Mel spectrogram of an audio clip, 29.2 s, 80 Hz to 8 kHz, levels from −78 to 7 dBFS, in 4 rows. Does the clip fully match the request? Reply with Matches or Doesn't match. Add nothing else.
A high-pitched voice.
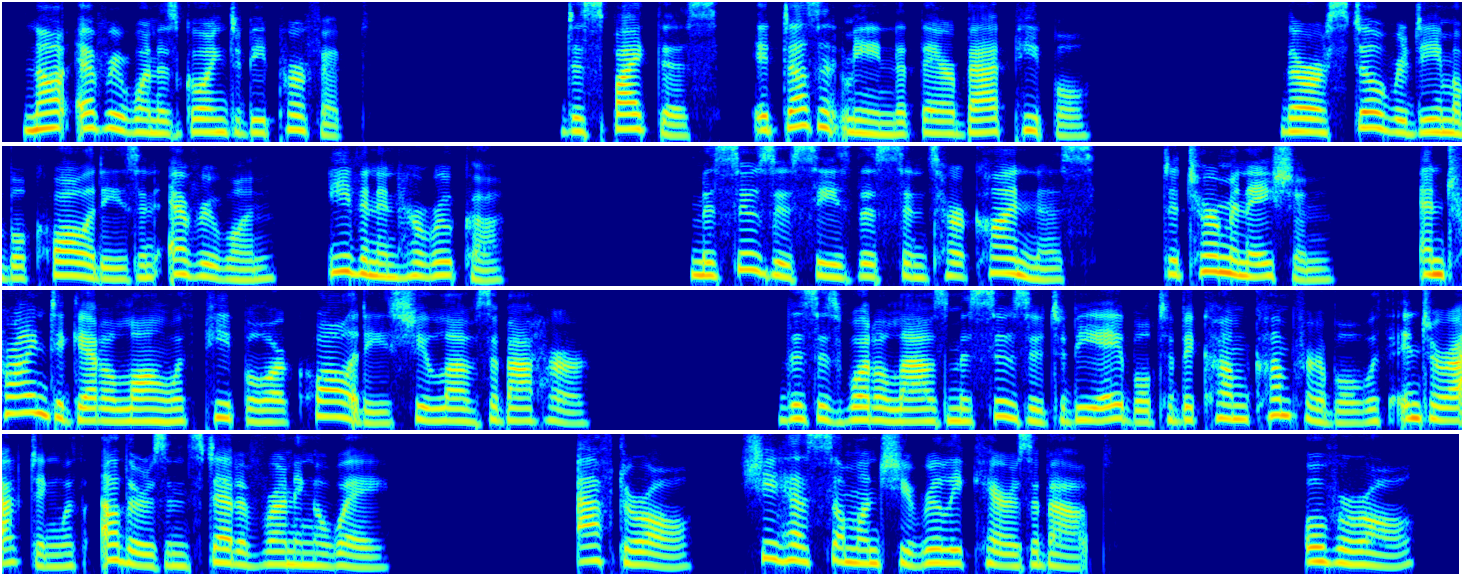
Matches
